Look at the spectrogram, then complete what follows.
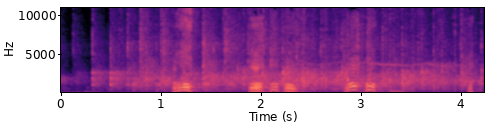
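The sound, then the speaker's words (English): Assembled fans burst into loud, sustained applause as a man gets up on a tiny makeshift stage in front of them, a dense wash of clapping with excited whoops and cheering voices rising over it in short bursts. “gets up on a tiny makeshift stage in front of all the assembled fans, who give him an uproarious applause.”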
